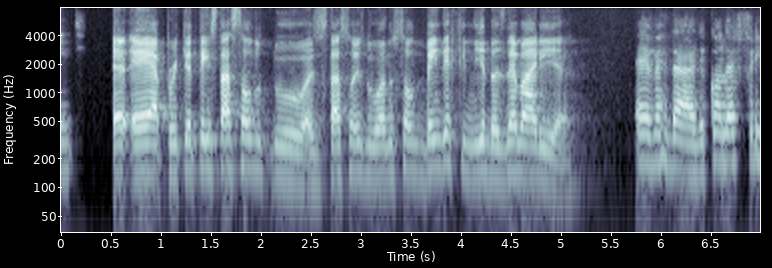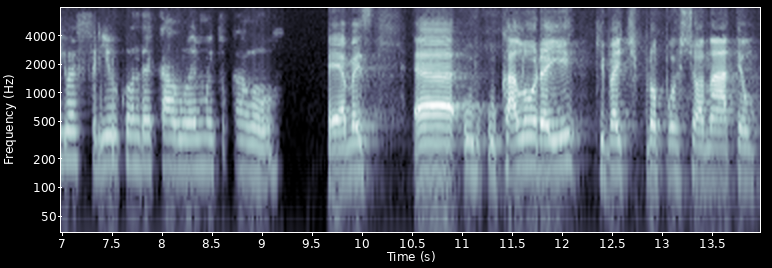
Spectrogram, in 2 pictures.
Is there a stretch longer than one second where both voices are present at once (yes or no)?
no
